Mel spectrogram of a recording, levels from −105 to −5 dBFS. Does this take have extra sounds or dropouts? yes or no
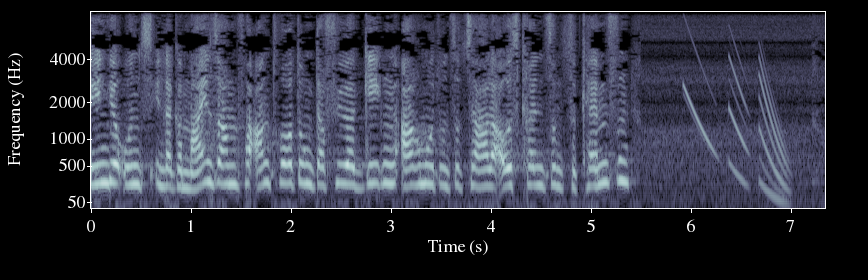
yes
